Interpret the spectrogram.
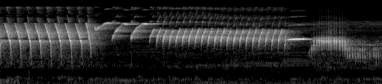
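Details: Yellow canary singing loud, rapid trills: fast repeated notes, then downward-swept slurs, a long buzzy rattle, and a low nasal note near the end.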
